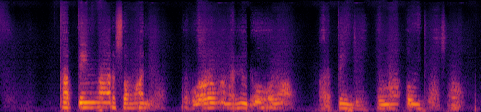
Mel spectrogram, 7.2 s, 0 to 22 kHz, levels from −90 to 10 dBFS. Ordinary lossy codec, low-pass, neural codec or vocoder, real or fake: none; none; codec, 44.1 kHz, 0.9 kbps, DAC; fake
